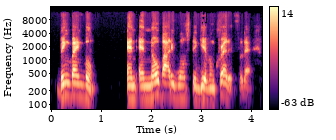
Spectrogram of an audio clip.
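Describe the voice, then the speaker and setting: Someone with an American accent uses a normal speaking voice with ordinary pitch variation at a moderate pace. The sound is dry and close, with no echo. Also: man. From US South, Miami. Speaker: college basketball assistant coach. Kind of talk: casual chat.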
